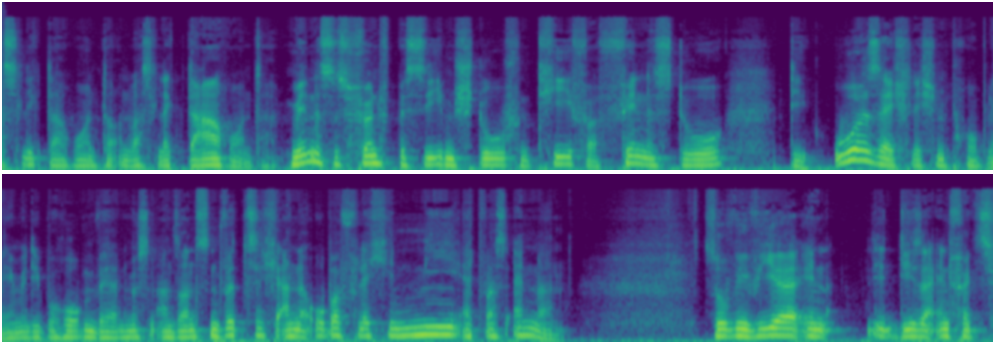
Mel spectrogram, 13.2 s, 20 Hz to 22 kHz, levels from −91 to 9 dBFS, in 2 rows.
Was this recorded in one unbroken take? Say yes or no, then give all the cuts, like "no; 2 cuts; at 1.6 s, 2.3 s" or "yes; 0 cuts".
yes; 0 cuts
